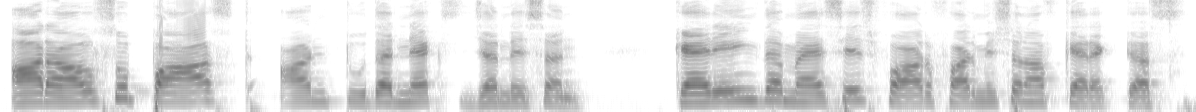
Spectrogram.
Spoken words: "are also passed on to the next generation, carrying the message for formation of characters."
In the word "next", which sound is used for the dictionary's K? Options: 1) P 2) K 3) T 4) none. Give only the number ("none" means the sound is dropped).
2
